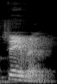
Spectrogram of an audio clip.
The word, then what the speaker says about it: table: ইংরেজিতে আমরা বলবো ট্রুথ টেবিল। এখন আলোচনা করব ট্রুথ টেবিল নিয়ে, TRUTH ট্রুথ, TABLE টেবল, আমরা এটাকে না বলি টেবিল, আসলে টেবিল না টেবল। ঠিক আছে, অর্থাৎ আমরা ঠ উচ্চারণ করতে হবে টেবল, টেবল।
